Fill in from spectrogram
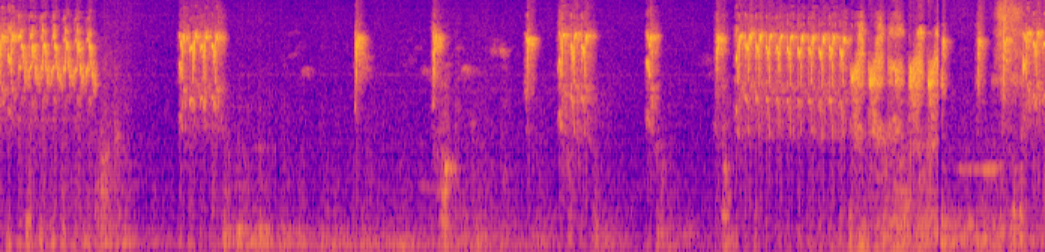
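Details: Bar-winged prinia lure meant to trigger song quickly: repeated bouts of rapid, high, buzzy trilling, some long and some short, interspersed with sharp single chirps over ten seconds.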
